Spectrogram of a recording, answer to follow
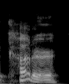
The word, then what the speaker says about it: Qatar: whole way if you if you've been pronouncing it Qatar and then you hear somebody that you know isn't not an idiot say cutter instead of like questioning like oh I think they're pronouncing it wrong you're G to start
